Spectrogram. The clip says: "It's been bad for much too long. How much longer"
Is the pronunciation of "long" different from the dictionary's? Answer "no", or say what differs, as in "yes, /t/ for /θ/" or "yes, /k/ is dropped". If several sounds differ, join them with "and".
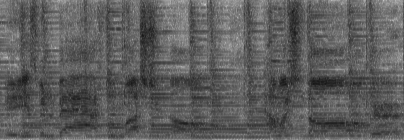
yes, /n/ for /l/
